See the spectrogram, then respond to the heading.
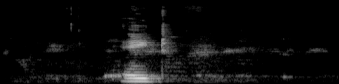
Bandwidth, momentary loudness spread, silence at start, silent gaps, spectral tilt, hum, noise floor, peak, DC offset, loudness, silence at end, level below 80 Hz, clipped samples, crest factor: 16 kHz; 27 LU; 1.05 s; none; -6 dB/octave; none; -56 dBFS; -4 dBFS; under 0.1%; -19 LUFS; 1.4 s; -70 dBFS; under 0.1%; 20 dB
